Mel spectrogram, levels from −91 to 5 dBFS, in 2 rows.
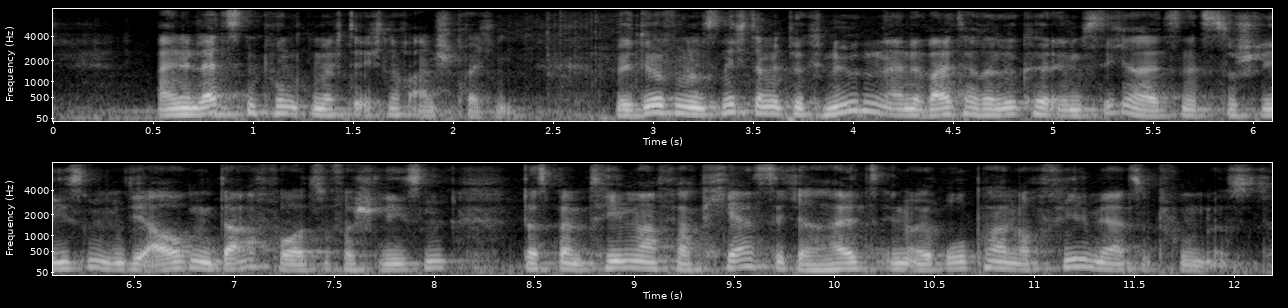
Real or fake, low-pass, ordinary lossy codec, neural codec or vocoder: fake; none; none; codec, 16 kHz, 8 kbps, FreqCodec, smaller model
